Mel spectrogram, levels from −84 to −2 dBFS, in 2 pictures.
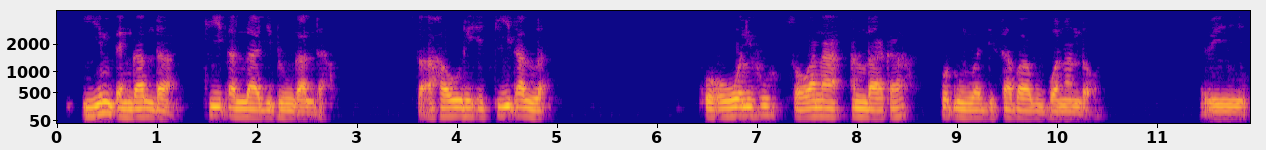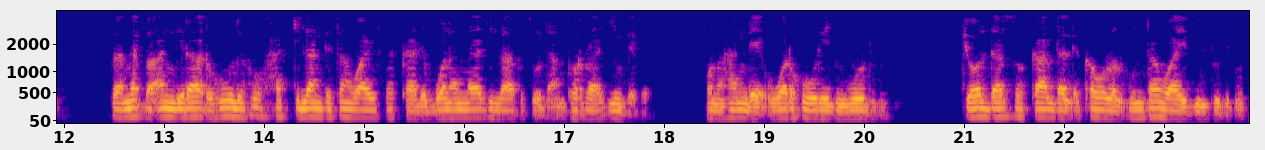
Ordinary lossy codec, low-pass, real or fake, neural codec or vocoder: none; 3.6 kHz; real; none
